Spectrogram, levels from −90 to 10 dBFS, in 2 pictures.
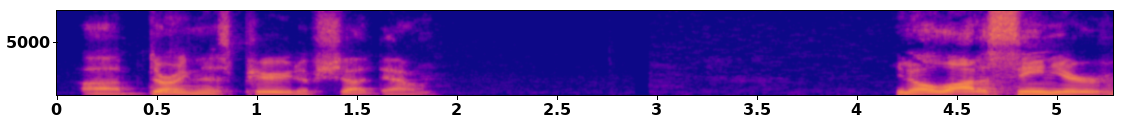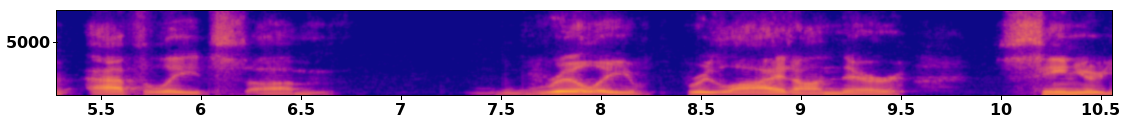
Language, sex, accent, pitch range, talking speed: English, male, American, 115-135 Hz, 110 wpm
